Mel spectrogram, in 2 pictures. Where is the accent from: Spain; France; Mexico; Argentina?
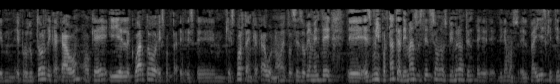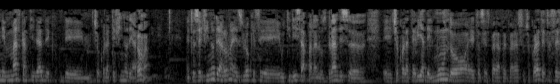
France; Spanish is a second language; now in Ecuador; yo soy francés, ¿no? Y yo vivo aquí algunos años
